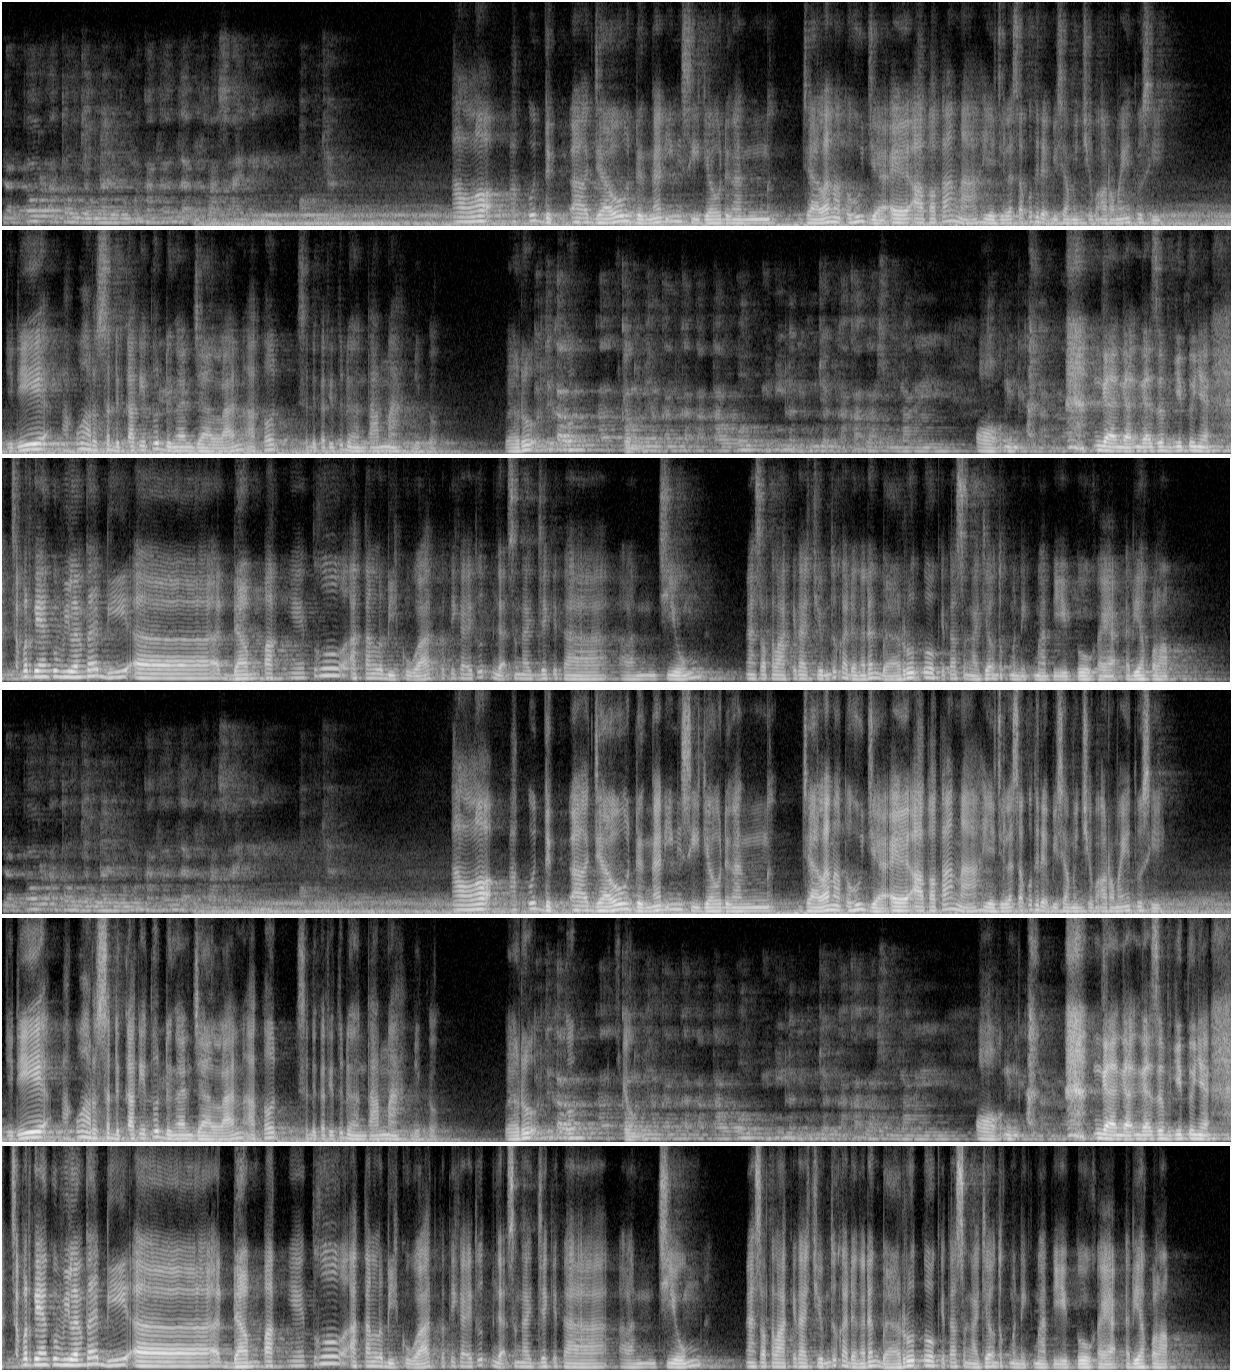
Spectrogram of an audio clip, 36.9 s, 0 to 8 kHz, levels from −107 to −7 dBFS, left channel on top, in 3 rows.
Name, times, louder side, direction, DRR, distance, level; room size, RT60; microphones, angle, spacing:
voice 1, 0.0-3.4 13.2-14.1 17.6-24.9, equal, 5° left, -1 dB, 4.9 m, -42 dB
sound 1, 1.9-16.6, equal, 65° right, 4.4 m, -40 dB
voice 2, 4.5-11.6 12.3-16.7 17.3-17.6 17.9-18.1 18.5-18.7 22.0-22.6 22.9-31.6 32.0-36.2, right 3 dB, 40° right, 17 dB, 0.6 m, -27 dB
22.0 x 21.5 x 7.6 m, 1.2 s
head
